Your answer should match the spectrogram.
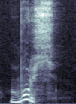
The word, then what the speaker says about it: борщ: The tongue is low for bo but high for sh, so it has to travel fast from low to high in one syllable. Let's go. Jo tang lips. Borsh.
